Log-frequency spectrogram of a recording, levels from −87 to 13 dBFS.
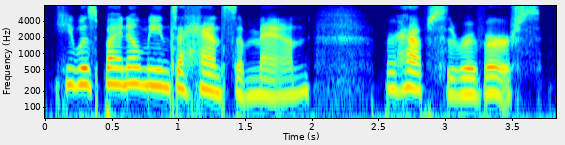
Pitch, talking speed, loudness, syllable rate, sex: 210 Hz, 155 wpm, -20 LUFS, 5.2 syllables/s, female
